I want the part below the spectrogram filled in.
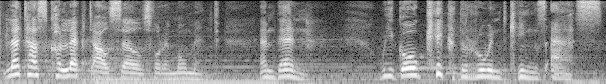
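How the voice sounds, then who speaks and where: An actress playing a solemn, devout serpent priestess in a game cutscene, speaking in a measured, ceremonial manner. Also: female voice, lowish voice, animated. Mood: resolute. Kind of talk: dramatic game cutscene acting. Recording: reverberant hall with faint music behind.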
